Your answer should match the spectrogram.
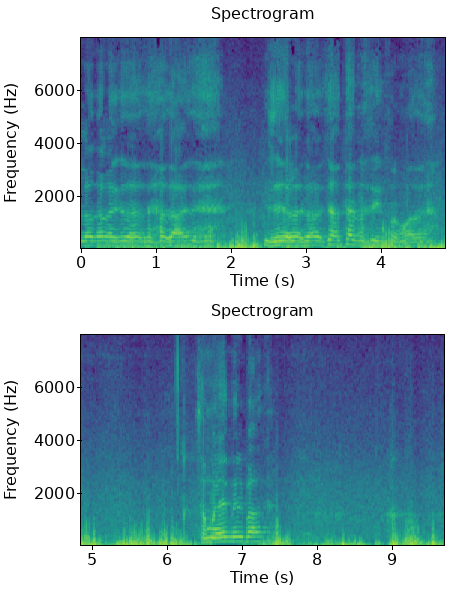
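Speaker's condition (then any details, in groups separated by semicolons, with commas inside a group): Difficulty speaking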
